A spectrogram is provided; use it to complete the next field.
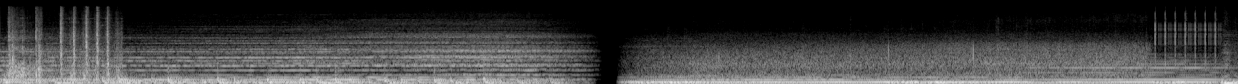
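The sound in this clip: Sustained gunfire after an order to commence fire: dense rapid bursts and a continuous rattling roar over a low throbbing hum, broken by a brief silent gap midway.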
